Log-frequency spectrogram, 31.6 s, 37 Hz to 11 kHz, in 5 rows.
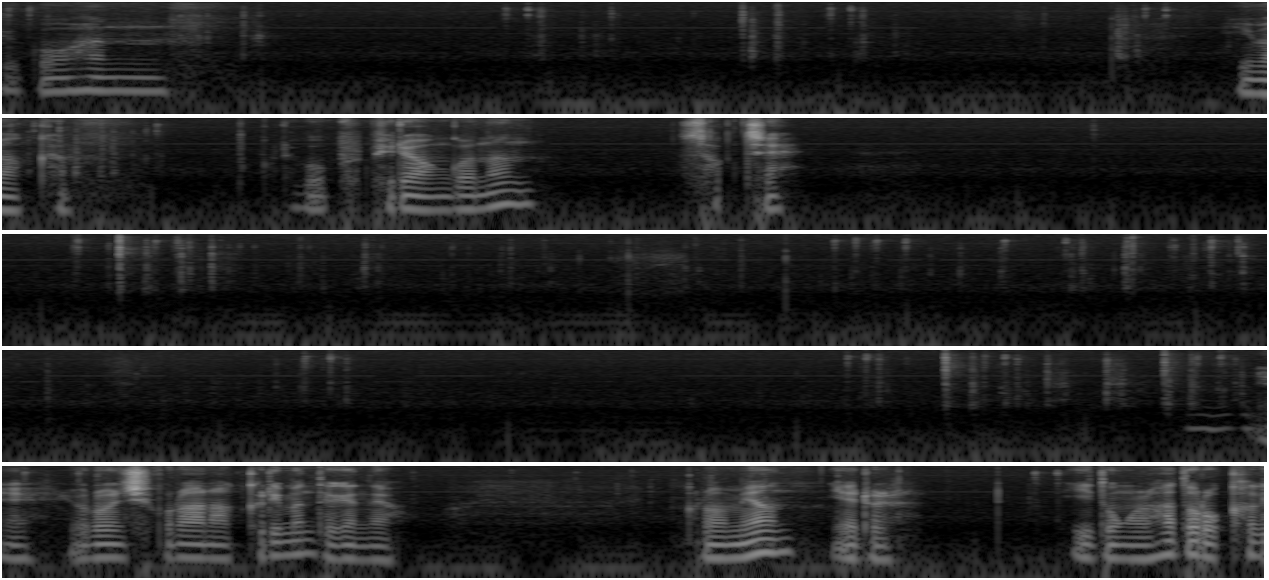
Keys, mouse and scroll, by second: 0.0 click, 0.9 scroll down 1, 2.5 click, 3.0 scroll up 1, 4.2 click, 4.5-4.8 scroll up 1, 5.6 p, 5.7-13.4 drag, 6.9 e, 13.8-15.4 middle drag, 16.8-18.3 drag, 18.7 right click, 20.5 click, 24.2 scroll down 1, 25.0 click, 26.0 middle click, 27.3 scroll up 1, 27.4 middle click, 29.1 m, 30.4 click.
